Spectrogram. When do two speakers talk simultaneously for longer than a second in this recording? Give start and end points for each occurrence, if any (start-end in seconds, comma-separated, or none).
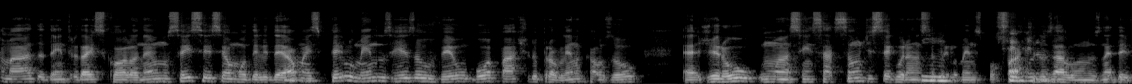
9.2-10.6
